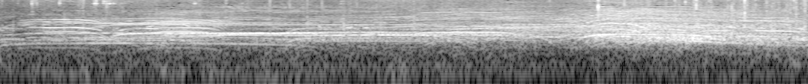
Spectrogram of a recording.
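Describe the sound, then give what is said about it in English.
A crowd at a dog disc-toss competition cheers on a dog named Butch during his last toss. Many voices shout and whoop steadily in overlapping rising and falling pitches, swelling louder near the end. “Let's cheer him on!”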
